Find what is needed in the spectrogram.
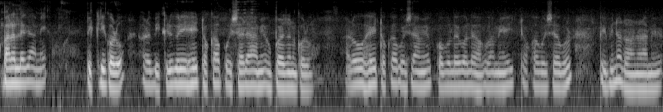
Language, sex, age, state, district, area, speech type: Assamese, male, 30-45, Assam, Darrang, rural, spontaneous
